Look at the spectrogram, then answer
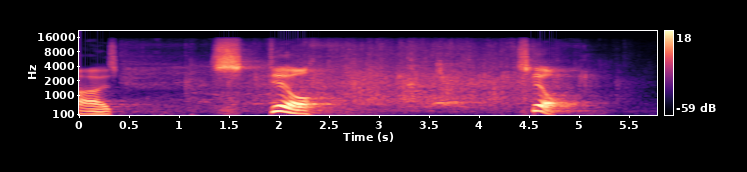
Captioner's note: applause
